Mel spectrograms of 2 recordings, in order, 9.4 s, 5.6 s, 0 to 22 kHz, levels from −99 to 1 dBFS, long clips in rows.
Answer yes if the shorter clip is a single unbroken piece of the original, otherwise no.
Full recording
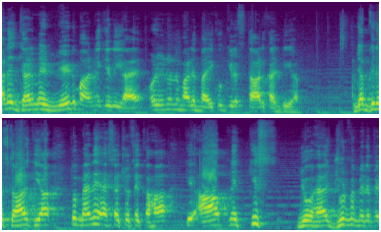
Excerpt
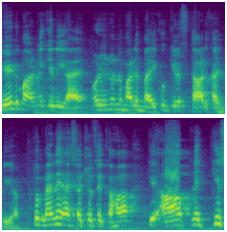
no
